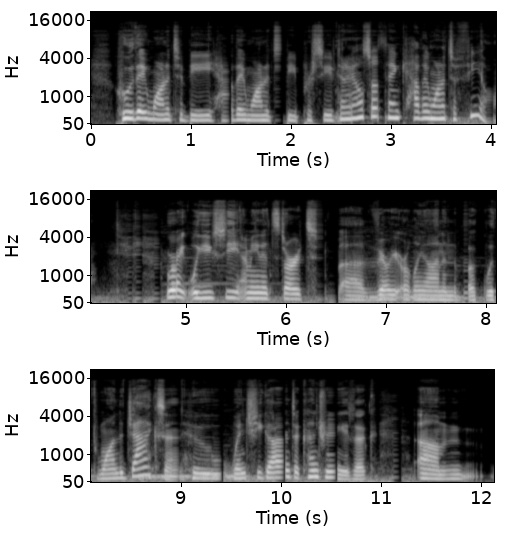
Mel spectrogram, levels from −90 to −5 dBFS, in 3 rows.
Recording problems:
choppy; very; 9% of the speech affected
phone ringing; noticeable; from 3.5 to 11 s; peak 7 dB below the speech

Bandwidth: 15 kHz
